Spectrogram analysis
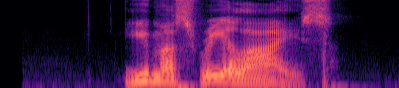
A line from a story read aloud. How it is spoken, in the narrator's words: squealed the squat, ugly creature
